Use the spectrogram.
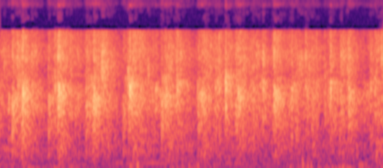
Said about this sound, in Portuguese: Ele que, que, venha até cá. Palmas, palmas, para ele.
